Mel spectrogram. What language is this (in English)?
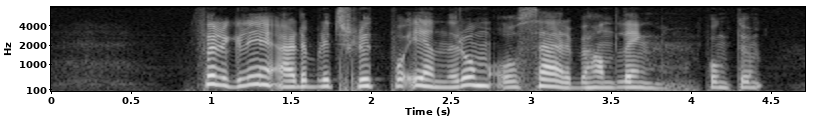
Norwegian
